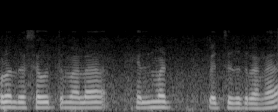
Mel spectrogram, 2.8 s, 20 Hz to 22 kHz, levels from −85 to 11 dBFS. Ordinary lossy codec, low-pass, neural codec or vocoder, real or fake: Opus, 64 kbps; 7.2 kHz; none; real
